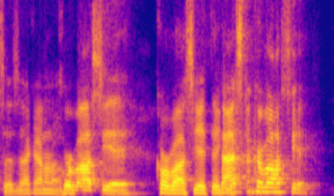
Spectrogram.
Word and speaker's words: Courvoisier: Been drinking how do you pronounce that, Zach? I don't know. Courvoisier.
